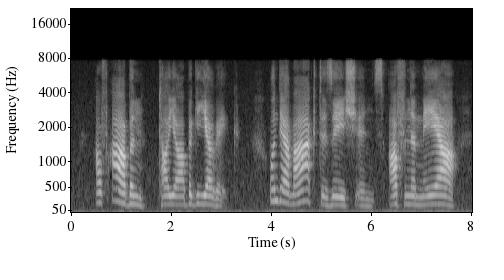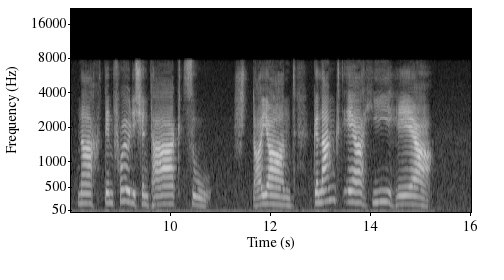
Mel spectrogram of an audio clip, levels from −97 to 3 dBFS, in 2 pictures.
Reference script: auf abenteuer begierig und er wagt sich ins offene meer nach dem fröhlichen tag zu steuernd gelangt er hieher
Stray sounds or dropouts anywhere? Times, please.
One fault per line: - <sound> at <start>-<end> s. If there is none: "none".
none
